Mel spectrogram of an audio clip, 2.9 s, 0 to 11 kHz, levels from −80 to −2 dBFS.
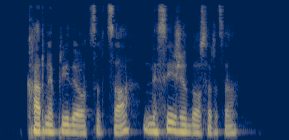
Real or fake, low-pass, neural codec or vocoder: real; 9.9 kHz; none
